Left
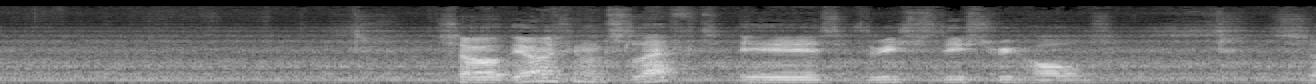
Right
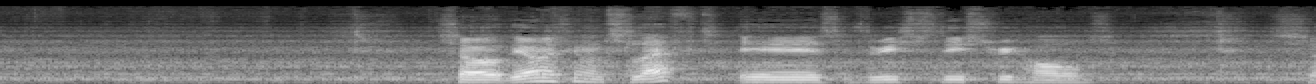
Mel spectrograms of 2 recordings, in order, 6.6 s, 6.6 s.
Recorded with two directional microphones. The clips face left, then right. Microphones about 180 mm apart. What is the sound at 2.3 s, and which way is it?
Speech, 35° right (ahead or behind).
